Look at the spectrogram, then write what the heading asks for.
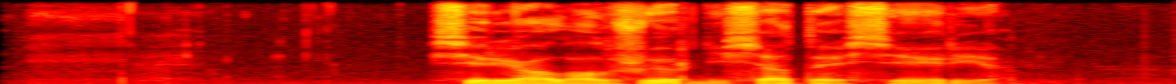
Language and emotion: Russian, sad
